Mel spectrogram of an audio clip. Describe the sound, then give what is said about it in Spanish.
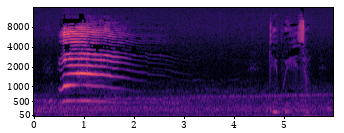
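A baby (guagua) cries out from behind some chilca shrubs once in a loud, drawn-out, high-pitched wail that slowly falls and fades, followed after a pause by a few brief, soft breathy rustles. “Escuché el llanto de un guagua.”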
